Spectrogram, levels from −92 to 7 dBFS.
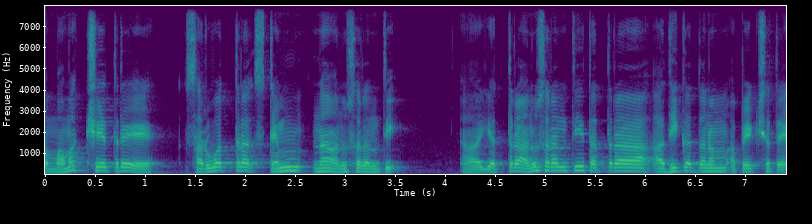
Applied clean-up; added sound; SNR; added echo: none; none; none; none.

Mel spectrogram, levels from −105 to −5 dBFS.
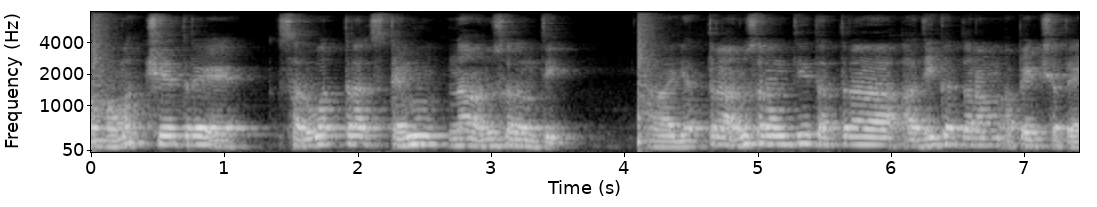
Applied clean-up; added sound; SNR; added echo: none; Snare drum; 18 dB; reverberation time 0.7 s.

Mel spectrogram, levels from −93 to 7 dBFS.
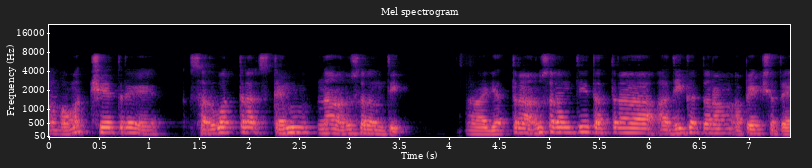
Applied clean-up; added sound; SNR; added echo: neural mask model DeepFilterNet 3.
